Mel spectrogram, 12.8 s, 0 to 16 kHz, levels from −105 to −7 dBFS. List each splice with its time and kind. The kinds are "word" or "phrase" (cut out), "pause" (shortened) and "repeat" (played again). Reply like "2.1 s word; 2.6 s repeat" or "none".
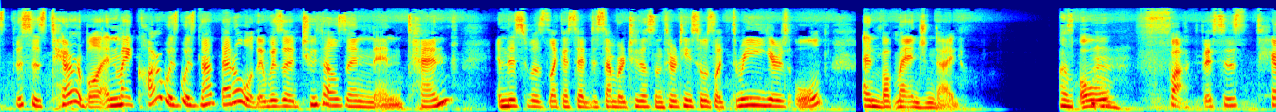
1.8 s repeat; 8.5 s pause; 8.9 s word; 10.7 s word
